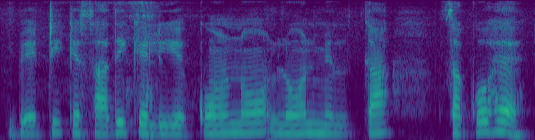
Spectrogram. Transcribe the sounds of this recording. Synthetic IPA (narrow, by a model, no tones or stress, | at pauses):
beːʈikesaːd̪ʱikeliekɔːnoloːnmɪlt̪a | səkoɦɛː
